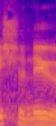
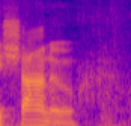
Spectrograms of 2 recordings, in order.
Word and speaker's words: Shanu: I call you then so it's not a it's not an American pronunciation Chanute see if you say SH anew it's more American again right I would say sha no shadow Shanu okay yes that's much more European ish just to lump all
